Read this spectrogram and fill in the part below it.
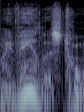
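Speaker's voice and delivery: ordinary delivery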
